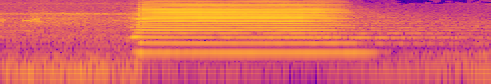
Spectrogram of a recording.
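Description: A diesel locomotive's air horn sounds a long blast.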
